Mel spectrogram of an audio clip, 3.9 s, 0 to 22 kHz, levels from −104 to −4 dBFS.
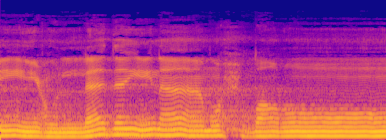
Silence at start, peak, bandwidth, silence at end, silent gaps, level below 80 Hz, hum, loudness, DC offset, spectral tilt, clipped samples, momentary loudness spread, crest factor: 0 s; -4 dBFS; 10 kHz; 0 s; none; -62 dBFS; none; -19 LUFS; under 0.1%; -7.5 dB/octave; under 0.1%; 4 LU; 14 dB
